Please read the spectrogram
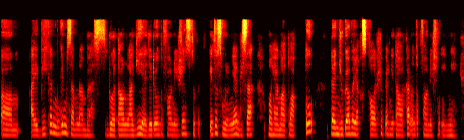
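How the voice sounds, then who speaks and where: At a very fast pace, a woman speaks with a very deep, low pitch, a dark, mellow tone and fairly even intonation. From Indonesia, Surabaya (East Java). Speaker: pharmacist. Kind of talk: career webinar talk. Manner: hesitant, many fillers.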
